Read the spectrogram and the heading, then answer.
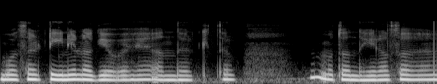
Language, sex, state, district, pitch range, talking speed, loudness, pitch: Hindi, female, Bihar, West Champaran, 210-225 Hz, 180 wpm, -13 LUFS, 220 Hz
